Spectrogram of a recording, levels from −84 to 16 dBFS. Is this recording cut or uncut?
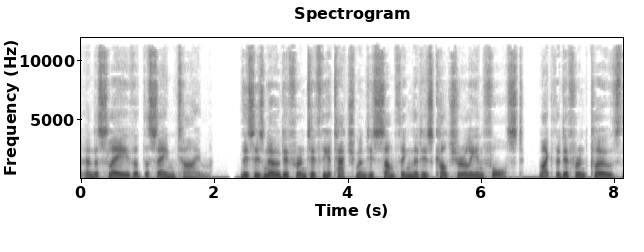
cut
